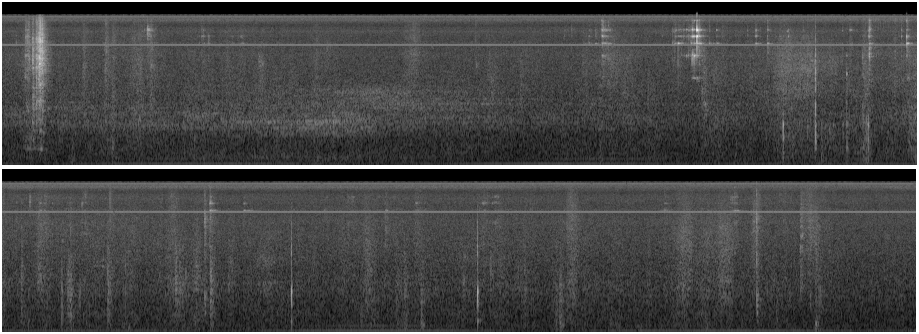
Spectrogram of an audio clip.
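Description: A small dog scuffles and digs at a pet bed, with soft bumps and scratches.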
